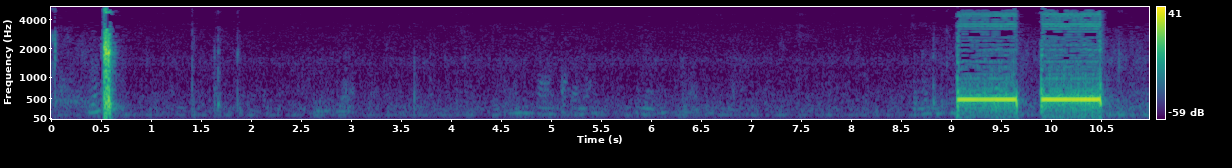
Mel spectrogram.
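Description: A single sharp click, then a long stretch of silence before two loud, steady electronic telephone tones sound back to back, like a phone line ringing twice.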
